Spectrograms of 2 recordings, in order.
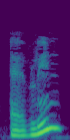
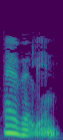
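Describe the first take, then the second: First: The middle e is dropped. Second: The middle e is pronounced. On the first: The speaker calls it right. "ukoliko nemom e u reči prethodi samo jedan suglasnik, ono se gubi. Zbog toga je ... pravilno Evelin" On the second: The speaker calls it wrong. "umesto Evelin"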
